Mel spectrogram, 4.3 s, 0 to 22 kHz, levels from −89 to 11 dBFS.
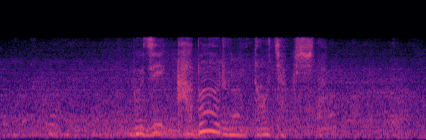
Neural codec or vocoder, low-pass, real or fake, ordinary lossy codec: vocoder, 44.1 kHz, 128 mel bands, Pupu-Vocoder; 7.2 kHz; fake; none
